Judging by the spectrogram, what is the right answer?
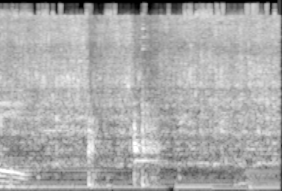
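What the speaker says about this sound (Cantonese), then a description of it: "直接將我哋醃好啲雞直接倒落去" Marinated chicken stir-fried in a wok with five-finger fig root in a home kitchen: a steady close sizzle with a few scraping spatula strokes and clatters, no voices.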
